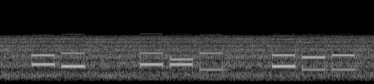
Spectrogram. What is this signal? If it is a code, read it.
DTMF, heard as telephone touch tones, dialled by machine, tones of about 220 ms, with phone line noise. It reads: #C D*A 923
